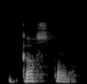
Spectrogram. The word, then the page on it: gospel: British English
